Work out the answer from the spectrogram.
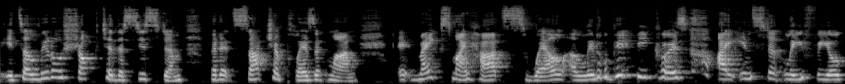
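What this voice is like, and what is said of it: Australian accent. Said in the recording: “I am so happy to hear another Australian accent.”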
